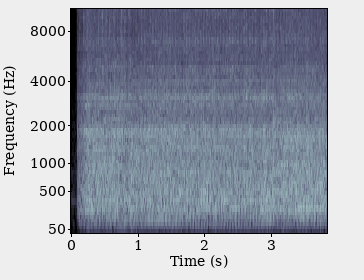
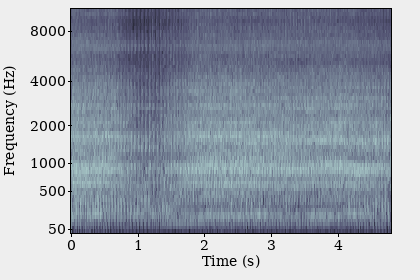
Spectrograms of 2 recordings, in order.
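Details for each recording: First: Used snowblower transmission test: engine started and held while the wheels spin on the ground, steady even small-engine buzz with no slipping, grinding or bogging; transmission, belts and drive in good condition. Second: Used snowblower engine running with sharp, rapid metallic knocking of about three or four a second over the small-engine clatter. Internal engine knock, possibly a loose connecting rod on the crank, not confirmed.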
